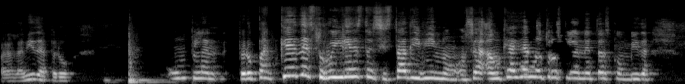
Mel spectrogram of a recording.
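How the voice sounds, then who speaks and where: A woman's animated tone with lively intonation. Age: 60s. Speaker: environmental activist. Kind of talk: interview.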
